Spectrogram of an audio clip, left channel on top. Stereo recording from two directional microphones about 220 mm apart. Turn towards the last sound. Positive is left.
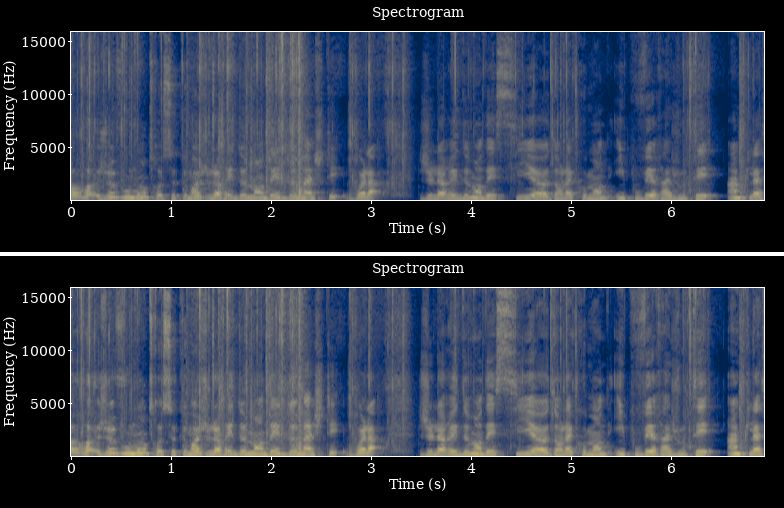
turn(degrees=-35)  # may be behind; listen again after turning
